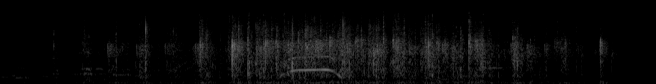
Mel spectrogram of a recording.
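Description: Church congregation applauding together, a steady wash of hand claps that swells and holds for several seconds, then fades out.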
